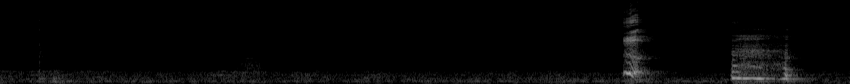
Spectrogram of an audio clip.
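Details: Woman hiccuping after lunch: two sudden, sharp voiced hiccups about a second apart in a quiet room.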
